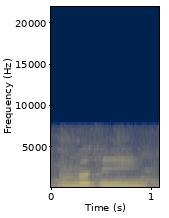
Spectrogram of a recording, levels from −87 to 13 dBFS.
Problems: constant background noise, background conversations at intervals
